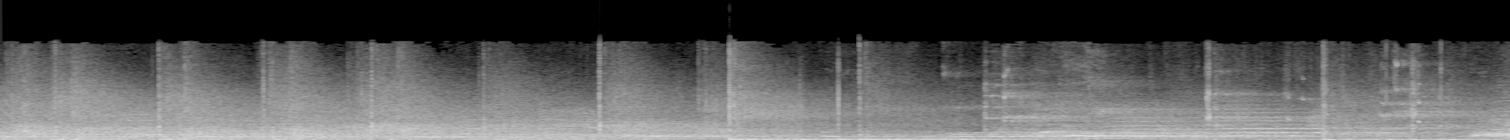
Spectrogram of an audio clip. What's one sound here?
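A volleyball is struck with a sharp slap.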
